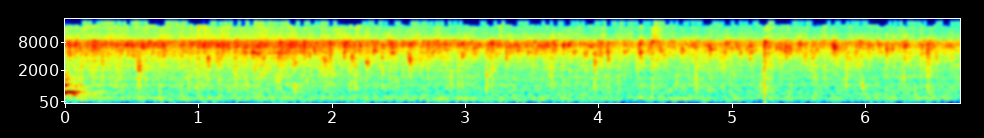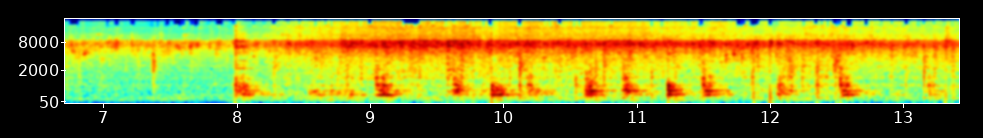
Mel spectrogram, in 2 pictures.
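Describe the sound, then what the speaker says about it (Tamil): Onions and green chilies fry in a pan for wheat rava kichadi, a steady loud sizzle that grows brighter midway as a spoon stirs and scrapes through the pan in repeated strokes. "வெங்காயம் பச்சை மிளகாய் நல்லா வதங்கட்டுங்க."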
